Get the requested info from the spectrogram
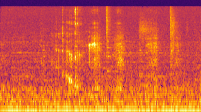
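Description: A person chewing a mouthful of Pringles crisps, with a few short, irregular crunches over a steady low background hum.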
